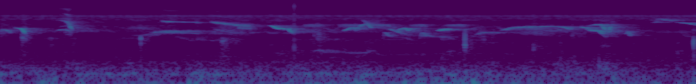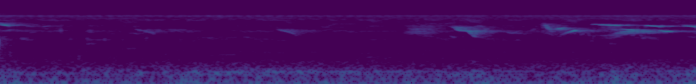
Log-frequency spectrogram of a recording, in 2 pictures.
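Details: Morning bird chorus in a village, with many quick high chirps and downslurred whistles overlapping continuously, a few louder bursts standing out against a low background rumble.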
